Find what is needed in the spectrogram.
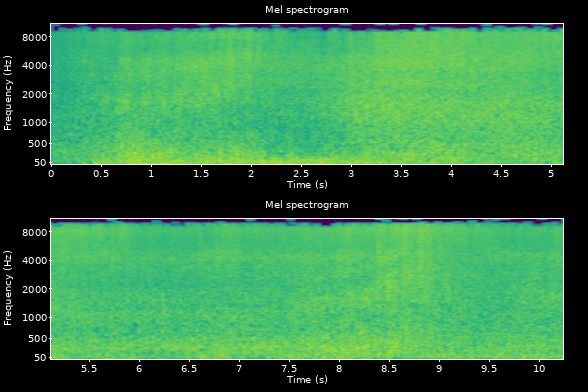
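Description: Ocean swell surging and breaking against a rock ledge, white water washing and foaming over the rocks in a steady rushing wash.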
